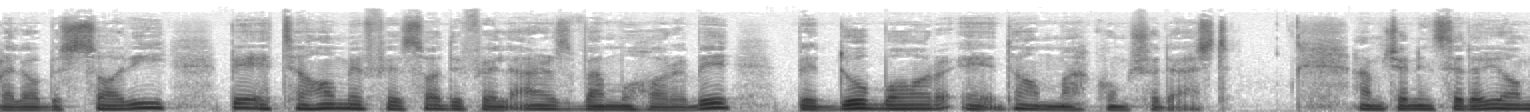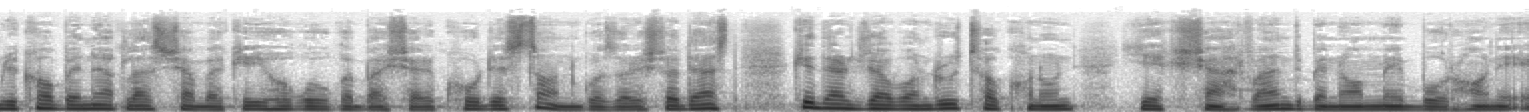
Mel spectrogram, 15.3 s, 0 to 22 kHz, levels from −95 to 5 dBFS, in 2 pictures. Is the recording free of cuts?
no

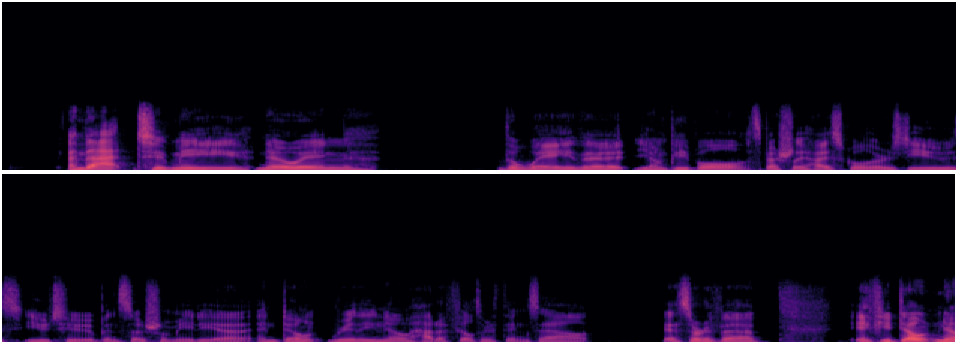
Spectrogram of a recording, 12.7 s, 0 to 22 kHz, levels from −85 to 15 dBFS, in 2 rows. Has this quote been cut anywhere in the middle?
yes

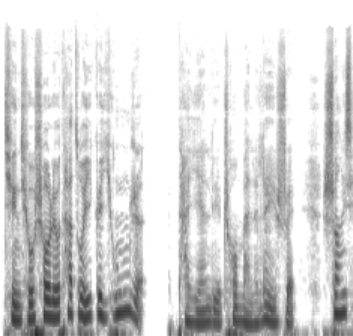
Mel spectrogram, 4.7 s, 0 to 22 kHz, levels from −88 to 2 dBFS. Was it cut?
yes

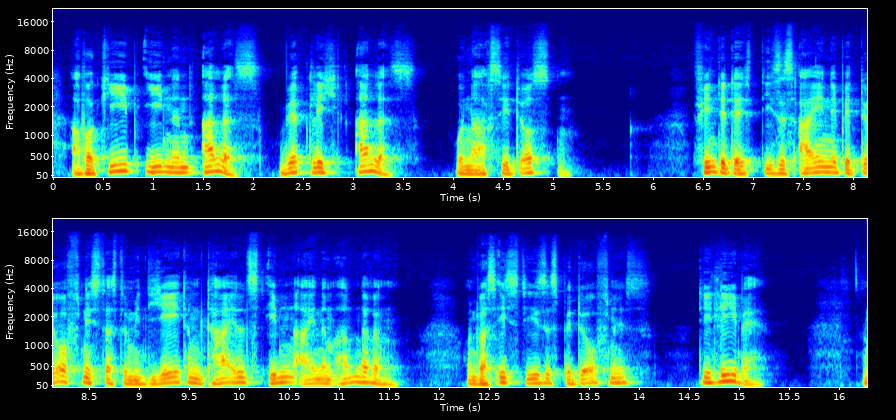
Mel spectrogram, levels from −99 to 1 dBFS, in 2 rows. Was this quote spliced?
no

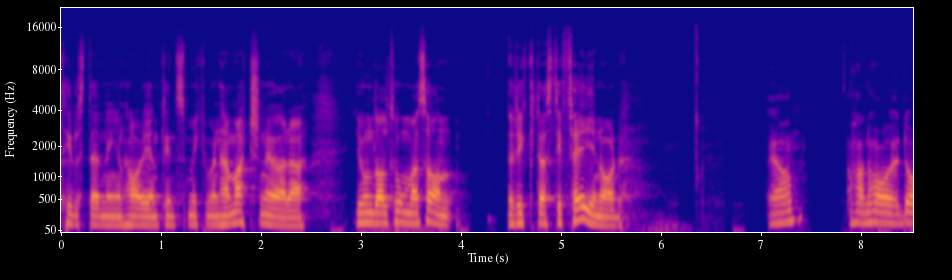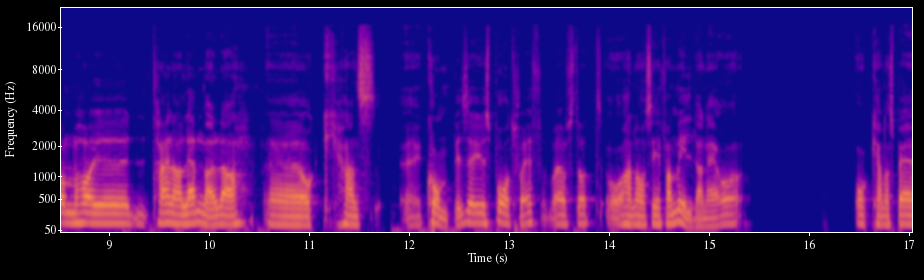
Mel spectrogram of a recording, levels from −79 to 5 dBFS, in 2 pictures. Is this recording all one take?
yes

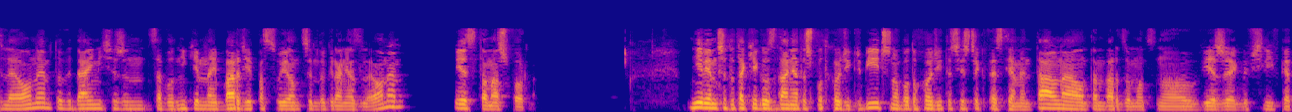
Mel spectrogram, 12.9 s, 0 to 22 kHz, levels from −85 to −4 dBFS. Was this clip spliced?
no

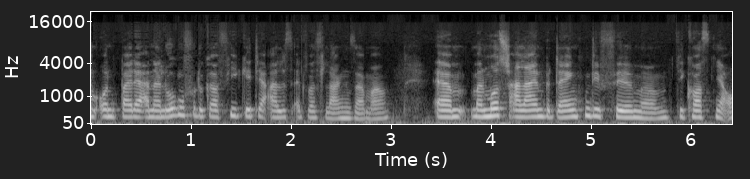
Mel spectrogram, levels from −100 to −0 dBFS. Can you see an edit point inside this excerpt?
yes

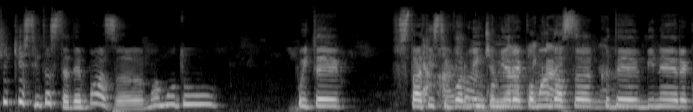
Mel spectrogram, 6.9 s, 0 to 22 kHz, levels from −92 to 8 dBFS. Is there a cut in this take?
no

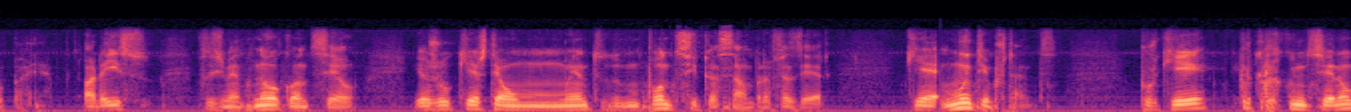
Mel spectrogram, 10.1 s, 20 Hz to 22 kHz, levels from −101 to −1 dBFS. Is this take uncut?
no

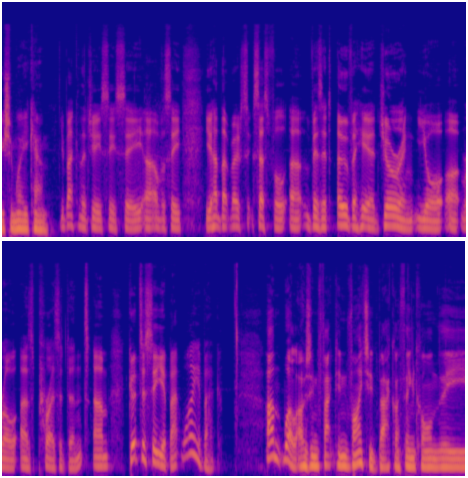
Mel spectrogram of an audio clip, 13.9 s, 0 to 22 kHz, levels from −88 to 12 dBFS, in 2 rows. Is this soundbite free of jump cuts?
yes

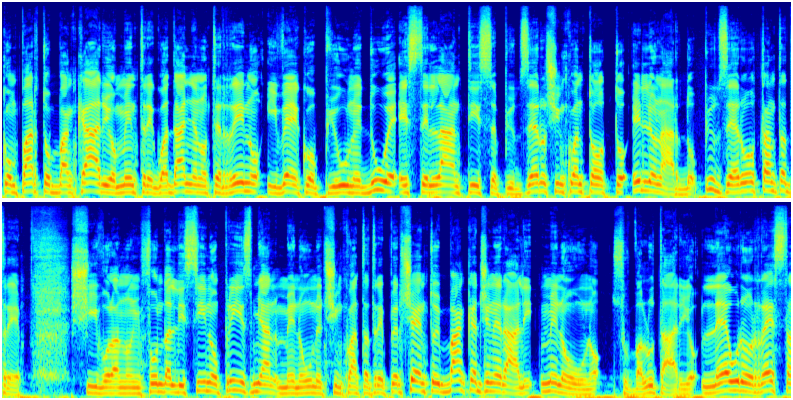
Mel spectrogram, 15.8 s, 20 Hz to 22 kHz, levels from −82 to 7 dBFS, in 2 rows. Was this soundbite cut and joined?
no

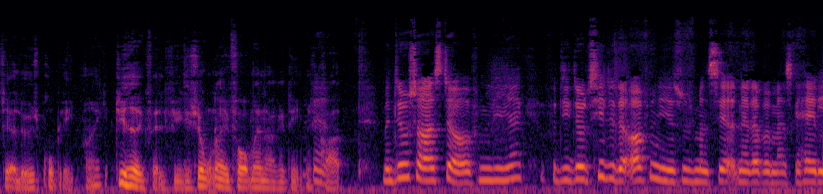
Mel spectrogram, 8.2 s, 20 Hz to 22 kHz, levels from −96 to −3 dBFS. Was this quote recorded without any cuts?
no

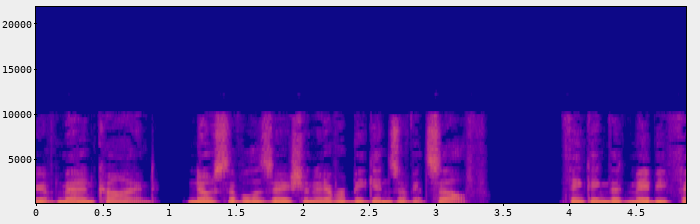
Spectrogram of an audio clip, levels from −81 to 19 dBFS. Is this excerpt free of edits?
no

